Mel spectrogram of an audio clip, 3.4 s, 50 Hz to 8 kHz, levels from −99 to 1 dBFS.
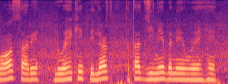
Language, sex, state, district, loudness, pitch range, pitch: Hindi, male, Uttar Pradesh, Lucknow, -16 LUFS, 165-185 Hz, 170 Hz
